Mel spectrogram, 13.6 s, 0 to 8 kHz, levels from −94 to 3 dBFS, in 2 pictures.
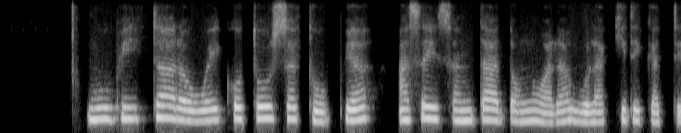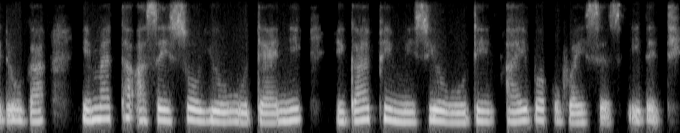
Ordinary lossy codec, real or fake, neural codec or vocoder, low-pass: Opus, 16 kbps; fake; codec, 16 kHz, 0.4 kbps, LongCat-Audio-Codec; 7.2 kHz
